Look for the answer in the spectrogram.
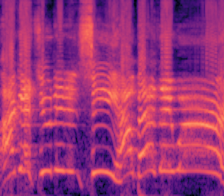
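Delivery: mock very high-pitched screaming rant. Imagining a debate where the opponent screams back: imitating Stephen A. Smith screaming. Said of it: "he would scream at me again".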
